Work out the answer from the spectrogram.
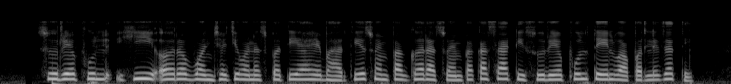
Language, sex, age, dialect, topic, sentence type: Marathi, female, 25-30, Varhadi, agriculture, statement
